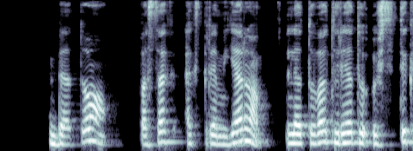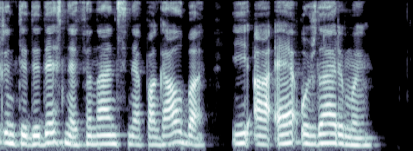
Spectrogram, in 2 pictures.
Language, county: Lithuanian, Telšiai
